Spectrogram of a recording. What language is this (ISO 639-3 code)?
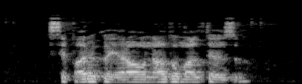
ron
